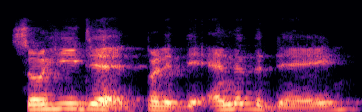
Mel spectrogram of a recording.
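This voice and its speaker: A man's voice: on the high side, quick pace. A man hosting a casual interview show, telling stories from his acting work in a loose, rambling way full of "like" and restarts. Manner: rambling, heavy use of "like" and restarts. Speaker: podcast host and actor.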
